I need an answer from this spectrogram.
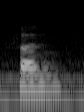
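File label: "fen", Chinese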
